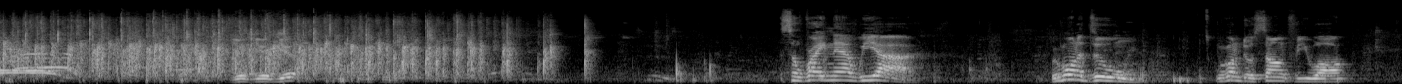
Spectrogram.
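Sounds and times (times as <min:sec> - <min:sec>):
crowd cheering and whooping: 0:00.0 - 0:02.1
crowd applauding: 0:00.0 - 0:06.0
speech: 0:02.4 - 0:03.6, 0:07.9 - 0:09.3, 0:10.5 - 0:11.6, 0:12.2 - 0:13.6.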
